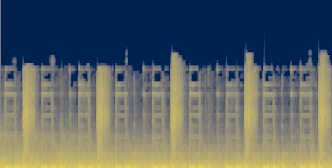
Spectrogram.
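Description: Instrumental passage of a progressive trance track: a driving electronic beat over a rapidly pulsing bass line, with a bright cymbal-like hit about once a second.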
